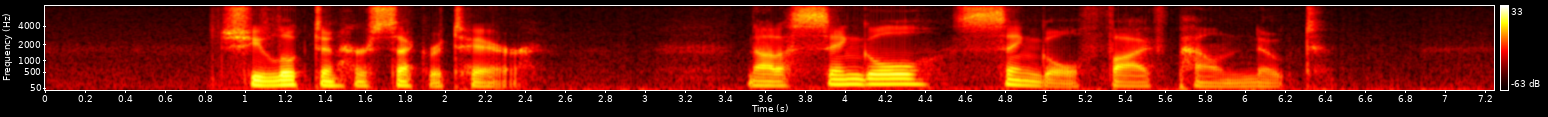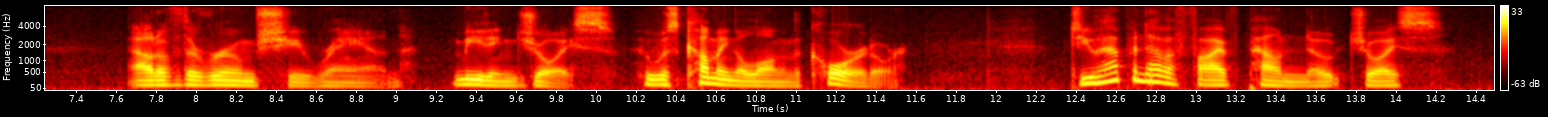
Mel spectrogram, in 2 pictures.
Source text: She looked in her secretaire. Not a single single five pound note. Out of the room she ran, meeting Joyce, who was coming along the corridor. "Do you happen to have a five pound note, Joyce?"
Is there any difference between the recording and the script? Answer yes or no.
no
